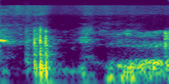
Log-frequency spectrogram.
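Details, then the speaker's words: Pet Schnauzer snoring under a desk: low, rough, snorting rumbles in a quiet room. "what is that noise isn't it no it's our Schnauzer snoring under the desk"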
